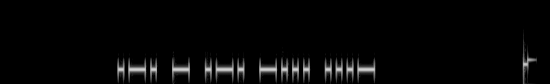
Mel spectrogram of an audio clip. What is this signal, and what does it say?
Morse code, heard as a keyed tone, about 22 wpm, 700 Hz. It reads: RTRBV
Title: Code Groups - 5 Letters - 22wpm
